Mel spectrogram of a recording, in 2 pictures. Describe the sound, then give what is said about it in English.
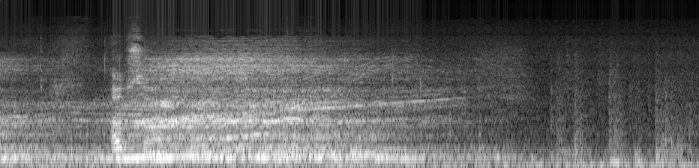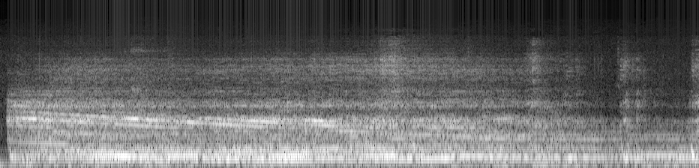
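A transport vehicle in a video game runs with a whirring engine drone and sweeping whine-like tones. The noise dips briefly in the middle, then resumes at full strength. “Can I use this sweet ride?”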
